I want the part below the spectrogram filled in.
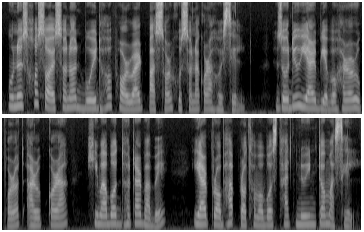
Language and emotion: Assamese, neutral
